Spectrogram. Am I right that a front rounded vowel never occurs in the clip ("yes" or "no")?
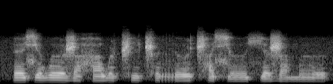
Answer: no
